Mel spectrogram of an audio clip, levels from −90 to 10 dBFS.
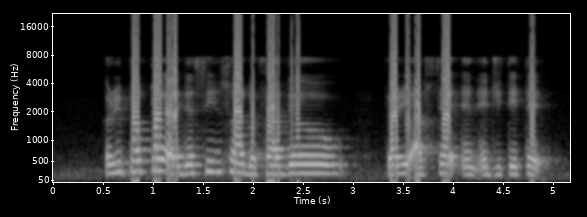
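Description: Integer overflow breaks into the speech four times: 0.79 to 1.24 s, 1.81 to 2.47 s, and 3.37 to 3.97 s, each driven about 6 dB past full scale, then a brief burst from 4.77 to 4.82 s at about 2 dB over. Loud peaks wrap around to the opposite extreme instead of being held at the limit, so each one snaps across the whole range as a violent crack. Clipping would flatten those peaks into a duller buzz.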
